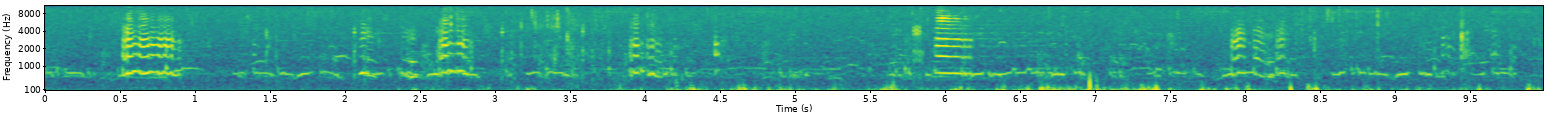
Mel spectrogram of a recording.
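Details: Tundra swans at Lake Mattamuskeet on 13 January 2013: scattered bugling hoots from a flock, partly overlapping, over strong low wind rumble.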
